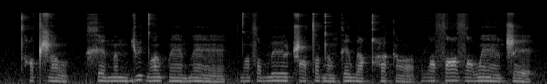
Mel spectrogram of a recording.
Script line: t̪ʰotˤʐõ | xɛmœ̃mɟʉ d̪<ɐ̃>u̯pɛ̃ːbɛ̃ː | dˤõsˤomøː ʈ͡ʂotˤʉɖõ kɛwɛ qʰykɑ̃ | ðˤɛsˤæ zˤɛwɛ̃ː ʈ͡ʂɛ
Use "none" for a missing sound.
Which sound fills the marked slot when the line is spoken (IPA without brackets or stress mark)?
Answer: ɑ̃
